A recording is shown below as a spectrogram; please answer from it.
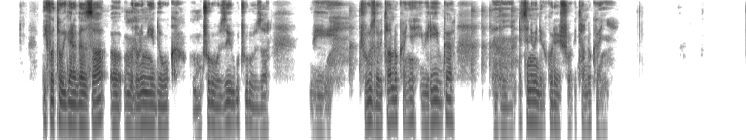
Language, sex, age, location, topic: Kinyarwanda, male, 25-35, Nyagatare, finance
